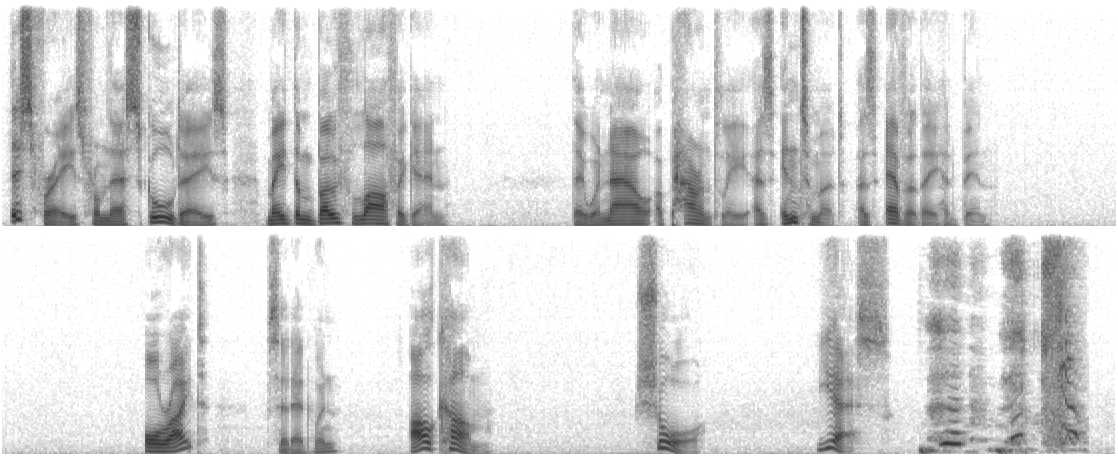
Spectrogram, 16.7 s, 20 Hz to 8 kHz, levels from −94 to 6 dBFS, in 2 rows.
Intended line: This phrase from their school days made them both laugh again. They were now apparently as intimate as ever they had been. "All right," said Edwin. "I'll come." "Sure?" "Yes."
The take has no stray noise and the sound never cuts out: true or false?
false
